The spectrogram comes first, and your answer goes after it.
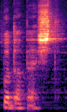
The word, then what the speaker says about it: Budapest: The first subway line of continental Europe was built in Budapest, or as we like to pronounce it in our native language, Budapest.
